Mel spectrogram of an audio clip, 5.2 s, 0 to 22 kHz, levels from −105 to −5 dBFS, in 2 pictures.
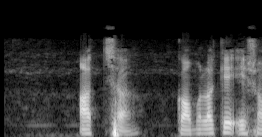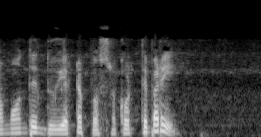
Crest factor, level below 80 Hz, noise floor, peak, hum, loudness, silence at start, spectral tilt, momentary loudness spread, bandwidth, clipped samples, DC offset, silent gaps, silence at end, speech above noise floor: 24 dB; -40 dBFS; -70 dBFS; 0 dBFS; none; -25 LUFS; 0.8 s; -7 dB/octave; 8 LU; 7.2 kHz; under 0.1%; under 0.1%; none; 0.85 s; 46 dB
